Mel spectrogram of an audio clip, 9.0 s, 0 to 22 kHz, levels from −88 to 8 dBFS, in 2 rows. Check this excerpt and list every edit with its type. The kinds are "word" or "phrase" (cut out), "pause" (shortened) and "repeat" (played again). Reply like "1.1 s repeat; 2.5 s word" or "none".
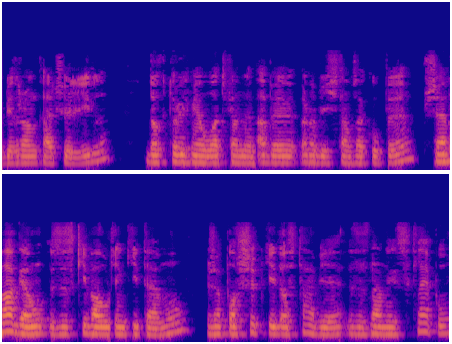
2.5 s word; 4.2 s pause; 5.5 s word; 6.4 s pause

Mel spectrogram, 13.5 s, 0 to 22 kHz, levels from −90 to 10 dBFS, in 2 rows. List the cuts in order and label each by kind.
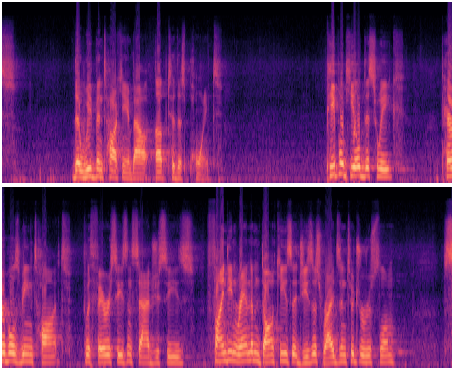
5.2 s word; 8.0 s word; 9.8 s pause

